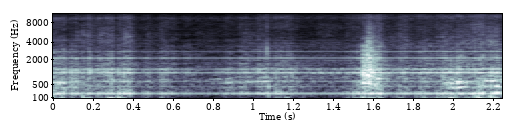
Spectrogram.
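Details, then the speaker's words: Soldering hot air rework station: a loud, steady whirring hum with fixed tones. The fan runs continuously and no longer goes into standby; the owner suspects a failed thermistor or similar inside. "It's too noisy, and even if I put it on it's no longer going on standby. I'm sure some thermistors or something happened inside."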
